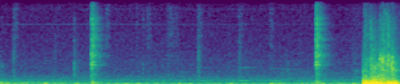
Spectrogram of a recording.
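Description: Soft background music with a faint, even low beat, with two light clicks from handling objects on the tabletop, about a second in and about three seconds in.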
